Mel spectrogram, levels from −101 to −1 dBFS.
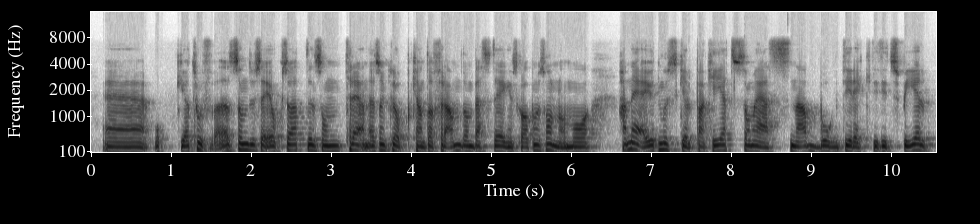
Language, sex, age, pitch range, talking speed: Swedish, male, 30-49, 120-150 Hz, 200 wpm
